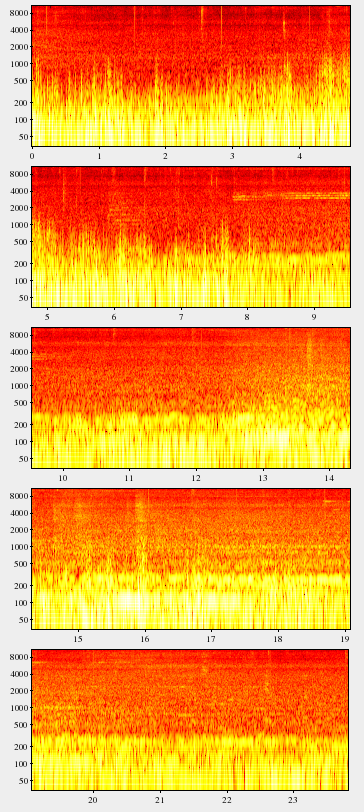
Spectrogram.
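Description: City street traffic with wind buffeting the microphone at first, then the steady low drone of a double-decker bus's diesel engine running close by, swelling about halfway through.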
